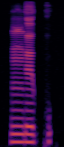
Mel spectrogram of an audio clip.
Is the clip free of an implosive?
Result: yes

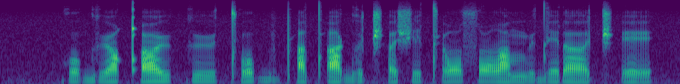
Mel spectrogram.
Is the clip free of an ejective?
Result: no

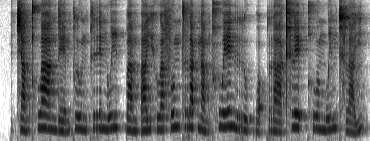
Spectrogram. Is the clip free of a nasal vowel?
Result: yes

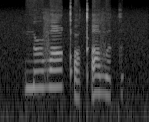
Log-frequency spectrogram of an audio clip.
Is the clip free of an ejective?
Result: no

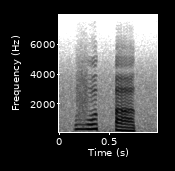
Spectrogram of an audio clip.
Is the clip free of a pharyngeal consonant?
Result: yes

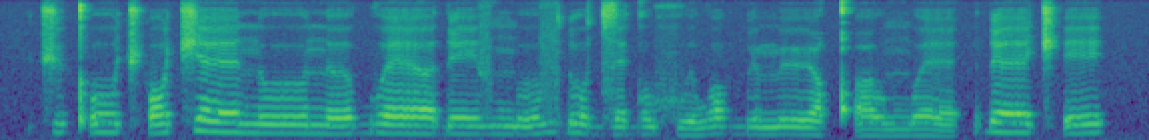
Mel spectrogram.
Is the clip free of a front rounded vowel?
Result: no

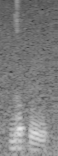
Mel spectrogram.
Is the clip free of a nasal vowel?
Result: no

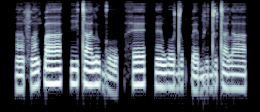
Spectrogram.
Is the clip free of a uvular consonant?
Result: yes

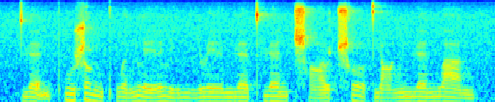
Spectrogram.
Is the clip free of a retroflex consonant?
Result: no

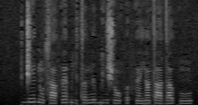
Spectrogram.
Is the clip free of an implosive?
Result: no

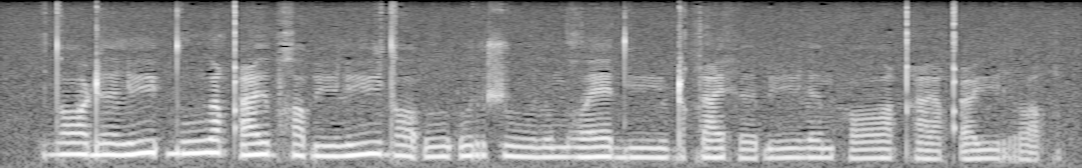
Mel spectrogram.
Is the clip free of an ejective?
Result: no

